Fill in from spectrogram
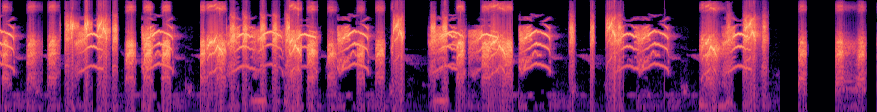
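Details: Busy sunbird lure recording mixed with kutilang and similar birds; fast clusters of bright, down-curving chirps and sharp ticks, arriving in uneven bursts with short silences.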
